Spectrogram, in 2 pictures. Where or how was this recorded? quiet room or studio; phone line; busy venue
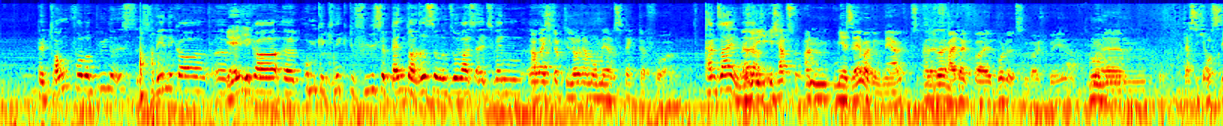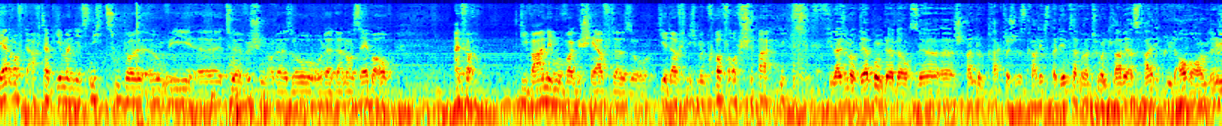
busy venue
